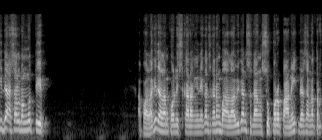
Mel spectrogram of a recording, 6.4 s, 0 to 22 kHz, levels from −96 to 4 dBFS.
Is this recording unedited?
yes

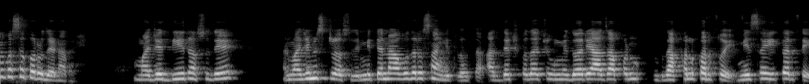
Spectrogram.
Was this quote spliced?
yes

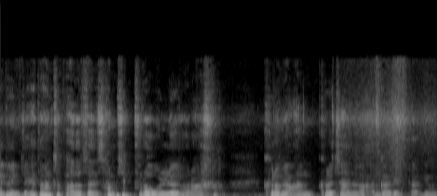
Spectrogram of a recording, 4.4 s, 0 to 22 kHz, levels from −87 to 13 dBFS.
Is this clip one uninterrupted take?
yes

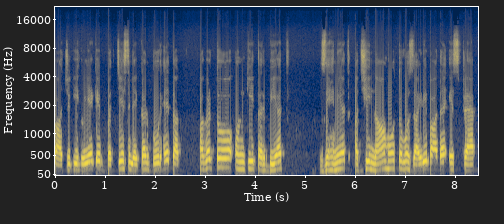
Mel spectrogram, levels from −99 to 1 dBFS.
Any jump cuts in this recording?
no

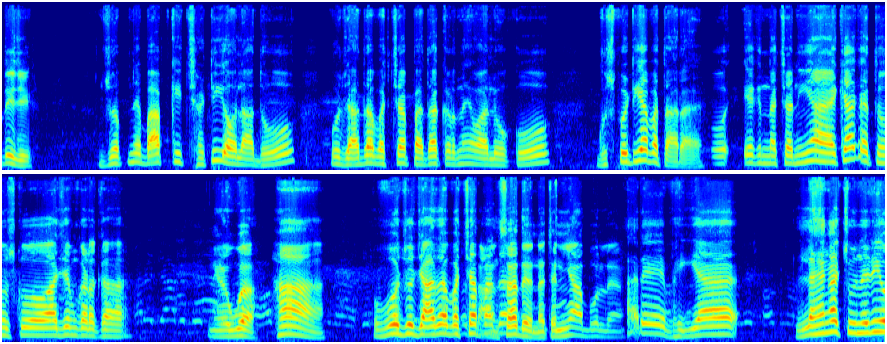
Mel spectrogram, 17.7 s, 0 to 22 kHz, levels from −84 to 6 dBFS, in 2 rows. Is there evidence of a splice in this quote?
yes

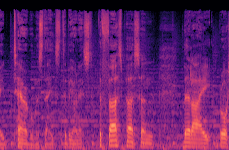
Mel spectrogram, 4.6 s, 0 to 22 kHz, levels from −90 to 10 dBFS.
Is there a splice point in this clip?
yes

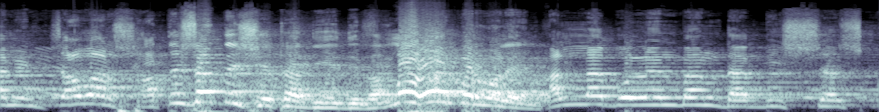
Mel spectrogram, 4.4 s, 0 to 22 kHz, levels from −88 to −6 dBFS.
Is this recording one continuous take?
no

